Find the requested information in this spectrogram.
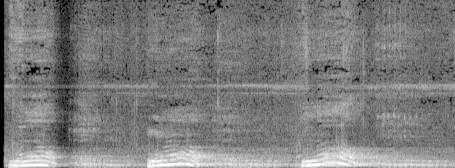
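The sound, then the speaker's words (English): A Sumatran orangutan calls from high in the rainforest canopy of Gunung Leuser National Park in northwest Sumatra. It gives three loud, deep, roaring calls at even intervals, each bending up then down before trailing into a low rumble. “That's the sound of Rakus, the Sumatran orangutan. He is sitting high up in the canopy of the Gunung Leuser National Park in northwest Sumatra,”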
